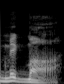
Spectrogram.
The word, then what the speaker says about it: Mi'kmaq: to do of the Mi'kmaq people, we had a great listener, Mr. Jordan Bones, write in saying like, well, you guys are close, but it's actually Mi'kmaq.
